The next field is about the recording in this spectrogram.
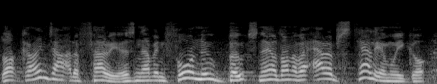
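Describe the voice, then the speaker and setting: Exasperated London rag-and-bone man, high-pitched, swooping. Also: very animated, fairly quick, a little mellow, long reverb tail. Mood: weary exasperation. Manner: theatrical, sarcastic, self-consciously grandiose. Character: exasperated, put-upon rag-and-bone man with pretentious airs. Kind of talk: 1960s British radio sitcom acting. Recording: dull noisy archive recording, studio audience.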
